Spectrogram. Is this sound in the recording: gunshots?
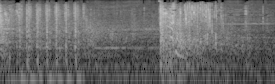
yes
